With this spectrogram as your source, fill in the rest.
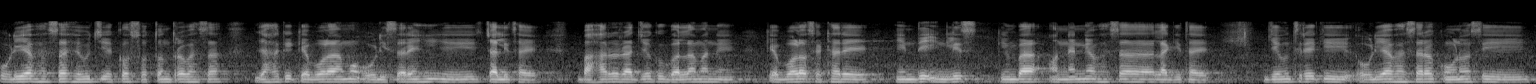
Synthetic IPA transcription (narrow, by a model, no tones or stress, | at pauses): oɽijabʱasaɦeuwt͡ʃʰiekɔswɔt̪ɔnt̪ɾɔbʱasa | d͡ʒaɦakikebɔɭɔamɔʔoɽisa̰ɾeɦĩt͡ʃalit̪ʰae | baɦaɾɔɾad͡ʒjɔkuɡɔlamane | kebɔɭɔseʈʰaɾehind̪iḭŋɡliskimbaɔnjanjɔbʱasalaɡit̪ʰae | d͡ʒeũt̪ʰiɾekio̰ɽijabʱasaɾɔkɔɽ̃ɔsi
